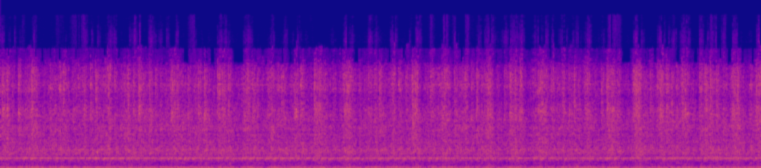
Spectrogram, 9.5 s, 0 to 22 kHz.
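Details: 1969 pro street Camaro V8 with freshly rebuilt Holley carburetor, after ignition timing check: deep, even idle burble with steady firing beat, no knocks or misses; idling cleanly.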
